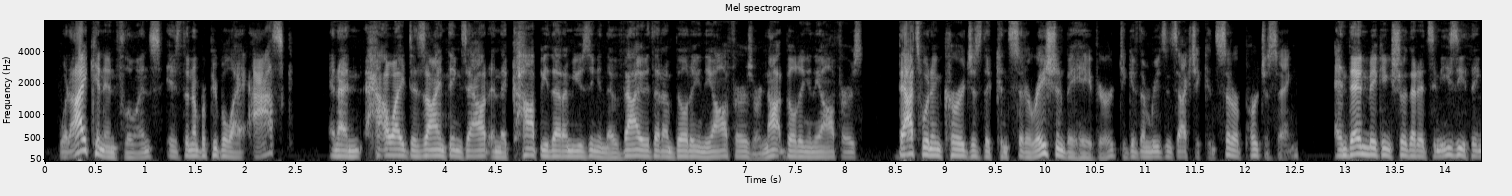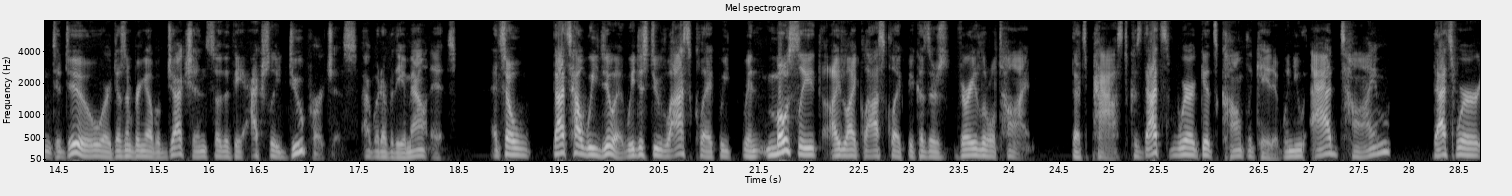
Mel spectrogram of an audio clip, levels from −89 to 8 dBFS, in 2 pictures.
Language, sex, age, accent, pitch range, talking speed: English, male, 30-49, American, 110-145 Hz, 245 wpm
